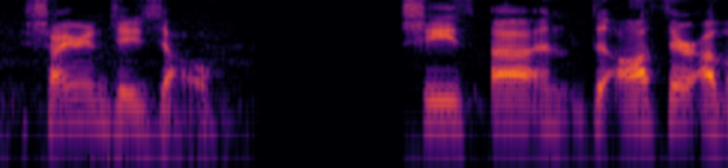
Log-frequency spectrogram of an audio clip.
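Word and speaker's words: Xiran Jay Zhao: Yeah, it's like Shyron Jouo.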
